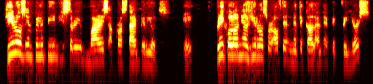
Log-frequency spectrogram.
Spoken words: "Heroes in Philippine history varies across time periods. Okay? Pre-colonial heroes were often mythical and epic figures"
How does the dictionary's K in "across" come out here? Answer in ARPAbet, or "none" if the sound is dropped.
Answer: K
